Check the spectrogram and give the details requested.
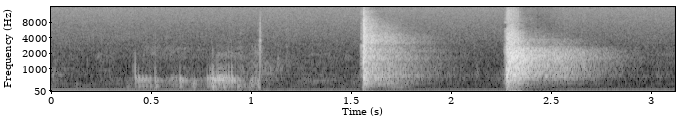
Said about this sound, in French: Réponds. Il la gifle.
